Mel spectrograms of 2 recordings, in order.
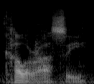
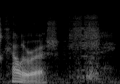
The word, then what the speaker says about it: Călărași: Which for our listeners, if they read it, it would look at Călărași, is the way we would pronounce it, but it's Călărași.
